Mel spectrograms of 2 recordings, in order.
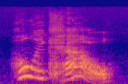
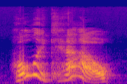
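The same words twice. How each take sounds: First: High, loud, slow holler. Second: Second holy cow. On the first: Manny the cook hollering, high slow and loud. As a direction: holler it across the diner. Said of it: "hollered Manny the cook". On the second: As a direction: say it again just as he means it. Same words, his thought. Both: A narrator's reading.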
